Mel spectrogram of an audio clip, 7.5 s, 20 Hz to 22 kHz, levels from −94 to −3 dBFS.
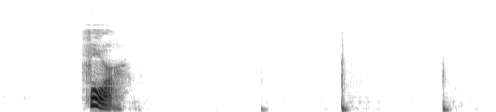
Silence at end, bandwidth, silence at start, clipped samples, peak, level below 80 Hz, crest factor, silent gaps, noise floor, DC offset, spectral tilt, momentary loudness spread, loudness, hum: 2.3 s; 7.6 kHz; 1.35 s; under 0.1%; -2 dBFS; -78 dBFS; 24 dB; 2.72-2.84 s, 3.02-3.08 s, 3.50-3.55 s, 3.84-3.89 s, 4.29-4.36 s, 4.70-4.75 s, 5.06-5.12 s; under -90 dBFS; under 0.1%; -8.5 dB/octave; 28 LU; -17 LUFS; none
